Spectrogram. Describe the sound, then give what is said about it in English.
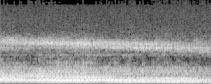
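A car engine rumbles with a steady, low droning hum that eases slightly toward the end as the car pulls into a garage to get gas. No voices. “the Jones' car needs gas. There was a garage on the way up. Ah, here it is.”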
